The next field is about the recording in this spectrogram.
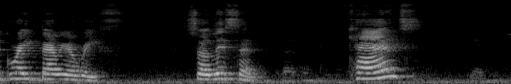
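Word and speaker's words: Cairns: So listen, cans, cans, cans, cans. Oh wow, same pronunciation. Different writing. Because it's a different combination of letters. Yes? So same pronunciation, but different writing.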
